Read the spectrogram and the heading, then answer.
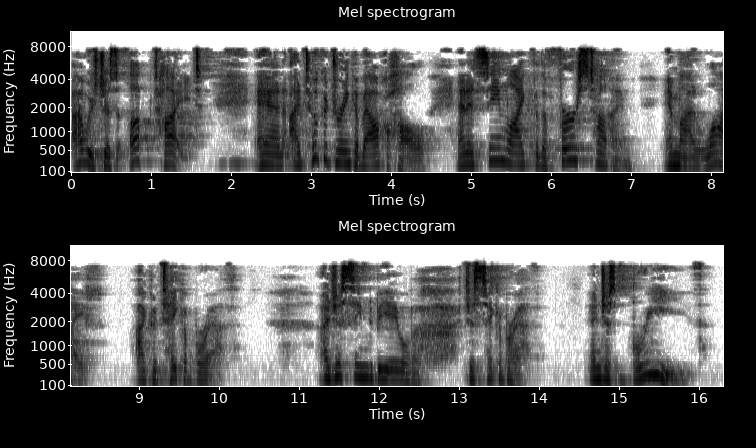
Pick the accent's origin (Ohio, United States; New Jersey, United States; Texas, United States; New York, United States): Texas, United States; I am a hick from Texas. I don't even know where the silverware goes.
